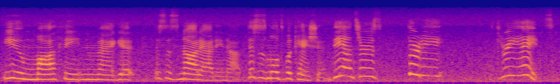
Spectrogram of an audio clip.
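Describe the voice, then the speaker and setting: Woman doing a huge bully headmistress, roaring insults loud and slow, pitched a bit up. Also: animated, a little hiss or hum, low-quality recording. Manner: bellowing insults, slow and heavy.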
